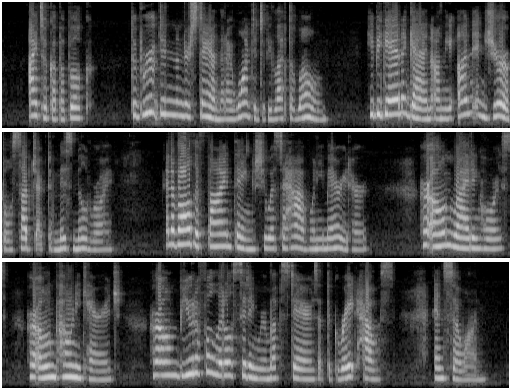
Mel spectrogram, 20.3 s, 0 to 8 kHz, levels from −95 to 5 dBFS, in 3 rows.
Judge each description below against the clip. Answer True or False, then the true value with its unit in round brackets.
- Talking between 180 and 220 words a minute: True (185 wpm)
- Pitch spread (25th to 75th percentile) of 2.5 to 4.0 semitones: False (4.7 semitones)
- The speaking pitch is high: True (245 Hz)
